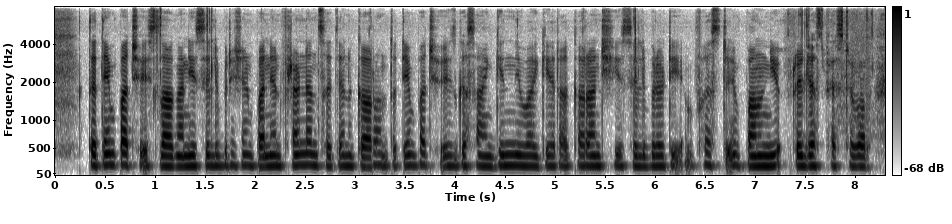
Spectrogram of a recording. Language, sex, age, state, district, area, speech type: Kashmiri, female, 30-45, Jammu and Kashmir, Baramulla, rural, spontaneous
